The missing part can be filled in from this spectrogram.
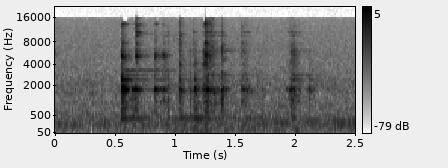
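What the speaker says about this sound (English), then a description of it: "Now let's see if it fits inside the wheel bearings." Metal axle bolt for the front fork of a 125cc big-wheel drift trike being fitted into wheel bearings, a sharp metallic clink followed by a short run of light clicking and rattling taps, close and fairly quiet.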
